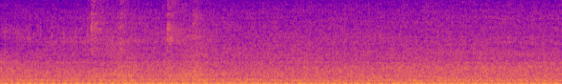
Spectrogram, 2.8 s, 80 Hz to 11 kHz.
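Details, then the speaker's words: 2006 Arctic Cat 400 ATV after a flywheel rotor replacement for no spark, left running a few minutes. The idle settles back down to an even single-cylinder thump, about two and a half beats a second, with no misfires or rattles. The motor sounds good. "well off cool now starting to idle back down a little bit there we go motor sounds good everything sounds really"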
